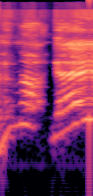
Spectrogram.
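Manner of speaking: voice suddenly jumping very high-pitched. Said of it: "And his voice gets real high".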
